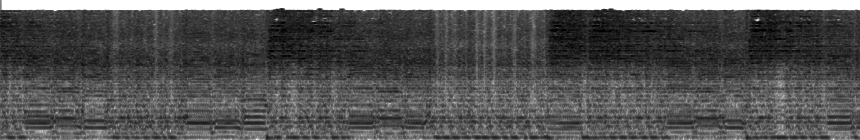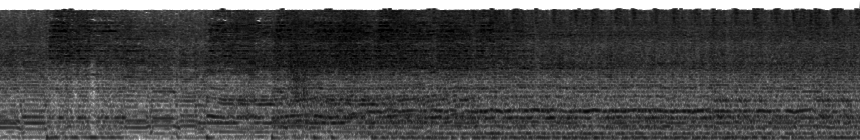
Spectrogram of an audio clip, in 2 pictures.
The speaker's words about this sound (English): Yeah, I think the first band just kind of nailed it. Yeah, I mean, let's hear one more time.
